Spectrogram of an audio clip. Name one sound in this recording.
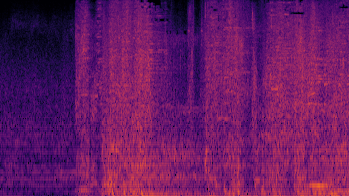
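Magic blasts and hits clash rapidly in a fight.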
